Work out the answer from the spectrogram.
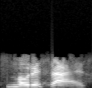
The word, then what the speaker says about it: Morticise: I'm like, it's Morticise. It's really, it's the hybrid Morticise.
